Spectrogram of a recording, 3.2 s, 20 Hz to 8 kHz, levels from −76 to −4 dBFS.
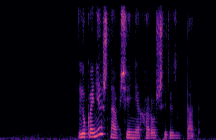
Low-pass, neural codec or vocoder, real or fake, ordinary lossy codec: none; codec, 16 kHz, 6 kbps, DAC; fake; none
